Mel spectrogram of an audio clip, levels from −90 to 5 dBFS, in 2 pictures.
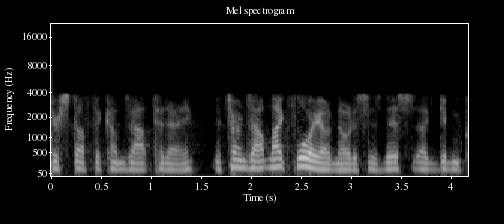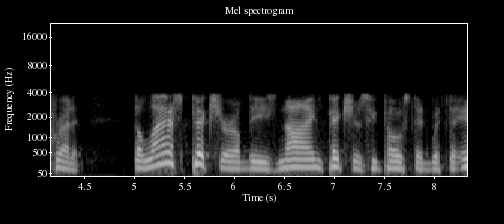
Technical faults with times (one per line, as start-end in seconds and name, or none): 0.00-8.33 AMR narrowband mobile codec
